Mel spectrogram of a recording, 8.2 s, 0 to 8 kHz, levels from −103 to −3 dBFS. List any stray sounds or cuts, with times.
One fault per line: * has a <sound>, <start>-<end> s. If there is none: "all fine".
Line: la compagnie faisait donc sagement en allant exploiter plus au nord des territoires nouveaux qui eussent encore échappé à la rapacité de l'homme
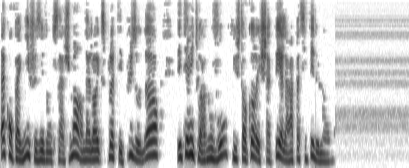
all fine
